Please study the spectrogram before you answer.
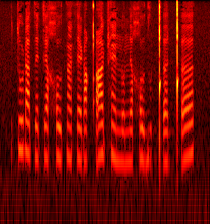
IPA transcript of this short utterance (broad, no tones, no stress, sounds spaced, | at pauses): t u ɽ a t̪ ɛ k ɛ χ u t̪ ã θ ɛ ɽ ɐ qʼ a ʈʰ ɛ̃ n o n ɘ χ u d̪ u ǃʼ ɐ ǃʼ ɐ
